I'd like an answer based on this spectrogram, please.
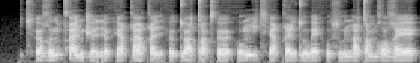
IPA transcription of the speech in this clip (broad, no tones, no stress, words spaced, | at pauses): t͡sʰœʁɯm qʼɛ nd͡ʒœrœhɛ qɛqɛr hœtʷœ tˤokʰœ hoŋit͡sʰɛ qitʷɛwɛho sʷɯnitˤɛm ʁoʁɛ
